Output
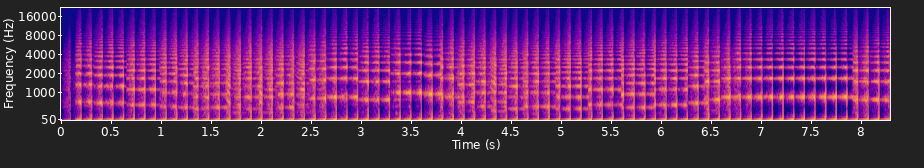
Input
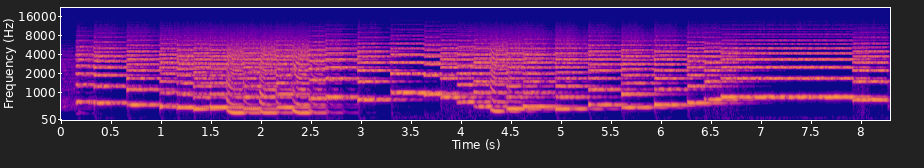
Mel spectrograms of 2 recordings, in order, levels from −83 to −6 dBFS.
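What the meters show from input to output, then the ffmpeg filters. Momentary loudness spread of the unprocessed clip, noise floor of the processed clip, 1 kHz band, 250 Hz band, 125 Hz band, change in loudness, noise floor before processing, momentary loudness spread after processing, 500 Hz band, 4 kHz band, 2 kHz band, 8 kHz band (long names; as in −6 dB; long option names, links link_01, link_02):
2 LU, −43 dBFS, +4.0 dB, −3.5 dB, can't be measured, +2.5 dB, −33 dBFS, 2 LU, −1.5 dB, −0.5 dB, +4.5 dB, +3.0 dB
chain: -af "apsyclip=31dB,asoftclip=type=hard:threshold=-1.5dB,highpass=720,lowpass=2100,aeval=exprs='max(val(0),0)':channel_layout=same,aeval=exprs='val(0)*pow(10,-33*if(lt(mod(-9.4*n/s,1),2*abs(-9.4)/1000),1-mod(-9.4*n/s,1)/(2*abs(-9.4)/1000),(mod(-9.4*n/s,1)-2*abs(-9.4)/1000)/(1-2*abs(-9.4)/1000))/20)':channel_layout=same,volume=-3dB"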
